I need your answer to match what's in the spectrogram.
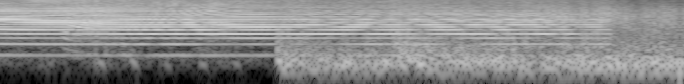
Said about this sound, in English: Those are celebration horns and explosions.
